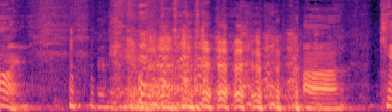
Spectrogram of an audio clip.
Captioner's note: laughs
